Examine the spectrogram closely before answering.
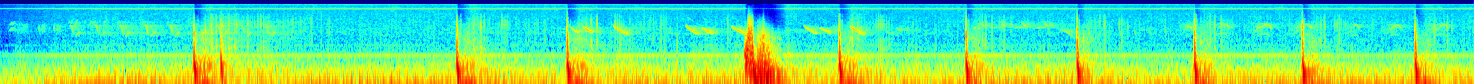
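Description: A man's footsteps crunch slowly on gravel outdoors.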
